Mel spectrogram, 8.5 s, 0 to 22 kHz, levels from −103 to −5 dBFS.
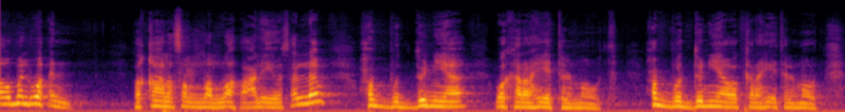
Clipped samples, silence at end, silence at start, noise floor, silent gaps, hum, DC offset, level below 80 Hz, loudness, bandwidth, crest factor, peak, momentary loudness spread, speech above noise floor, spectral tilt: under 0.1%; 0.05 s; 0 s; -53 dBFS; none; none; under 0.1%; -50 dBFS; -27 LUFS; 11 kHz; 20 dB; -6 dBFS; 10 LU; 27 dB; -9.5 dB/octave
